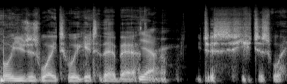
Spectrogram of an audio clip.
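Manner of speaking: mock threatening whisper. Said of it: "in public, the whisper".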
